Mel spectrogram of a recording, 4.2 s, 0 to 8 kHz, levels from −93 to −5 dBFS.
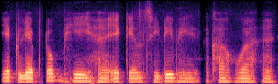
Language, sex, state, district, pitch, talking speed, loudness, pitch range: Hindi, male, Jharkhand, Palamu, 105 Hz, 145 wpm, -19 LUFS, 105-115 Hz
